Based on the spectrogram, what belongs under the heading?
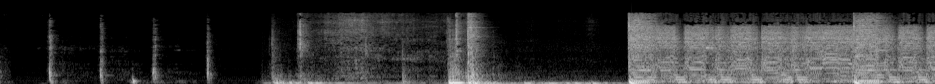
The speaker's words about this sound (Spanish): Manu Jiménez abre la puerta de la sala de autopsia.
